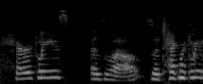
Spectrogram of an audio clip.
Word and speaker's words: Heracles: differences dyslexia shut up um that version is pronounced heracles as well so technically like wrong name wrong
